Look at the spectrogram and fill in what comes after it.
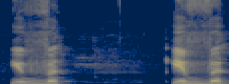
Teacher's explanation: அந்த கீழ் உதடும் உங்களோட மேல் பல்லும் ஒட்டும்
